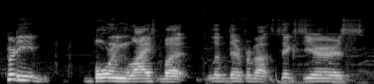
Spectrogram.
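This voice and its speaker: A man from southern Vietnam, a podcast guest, talking in a relaxed, chatty way with lots of fillers. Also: fairly high pitch, a little slow, muffled recording, soft background music. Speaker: podcast guest, esports player. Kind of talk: casual chat.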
